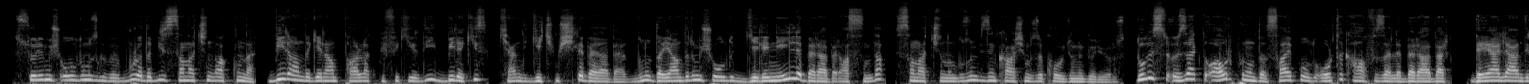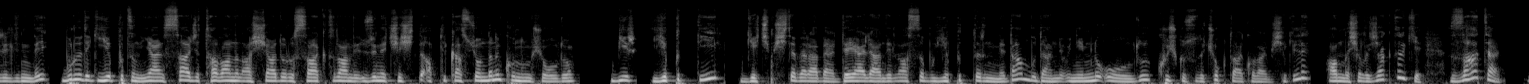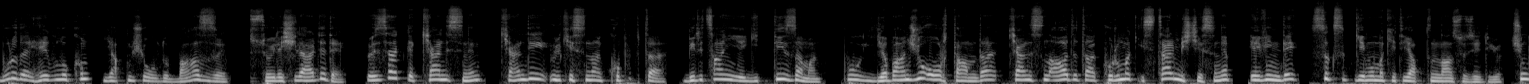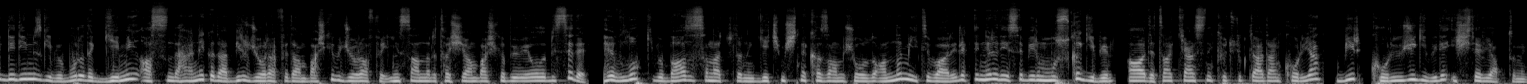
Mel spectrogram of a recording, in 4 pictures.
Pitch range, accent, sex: 155-205 Hz, native, male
